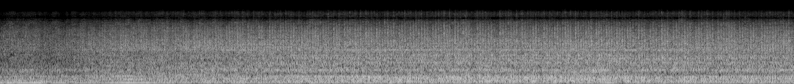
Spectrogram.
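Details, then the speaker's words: 1982 Fiat 124 Spider, freshly twice-rebuilt fuel-injected engine, first run after valve shims and timing adjustment, alternator not connected: even, steady idle with no knocks or misses, constant pitch; runs well. "we are running amazing look at that right out of the box oil pressure's off we don't have our alternator turned on no black man that sounds good"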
